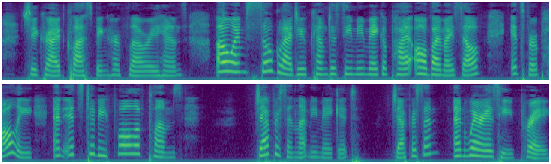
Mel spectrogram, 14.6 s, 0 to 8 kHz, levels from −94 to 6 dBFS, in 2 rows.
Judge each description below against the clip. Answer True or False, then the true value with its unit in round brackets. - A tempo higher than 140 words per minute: True (175 wpm)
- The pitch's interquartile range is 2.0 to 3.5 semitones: False (5.3 semitones)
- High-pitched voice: True (220 Hz)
